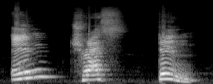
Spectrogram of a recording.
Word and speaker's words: interesting: These are 3 syllables in the native speaking, right? So when we listen to them, so we have to focus that how many syllables they are dropping in their language, in their speaking, right? So the native, they do not perform or they deliver 4 syllables. They speak 1, in, 2, chess, not tress, the sound of che,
